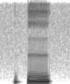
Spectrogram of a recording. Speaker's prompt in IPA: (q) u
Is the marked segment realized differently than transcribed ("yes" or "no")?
yes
